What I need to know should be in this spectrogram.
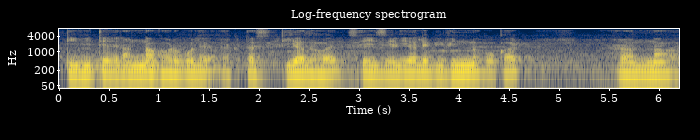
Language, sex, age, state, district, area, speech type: Bengali, male, 45-60, West Bengal, Paschim Bardhaman, rural, spontaneous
